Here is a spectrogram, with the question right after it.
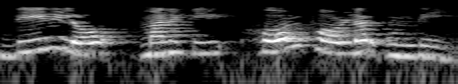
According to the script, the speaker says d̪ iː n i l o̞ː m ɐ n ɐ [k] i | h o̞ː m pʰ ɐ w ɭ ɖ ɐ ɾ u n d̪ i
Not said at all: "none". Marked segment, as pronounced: k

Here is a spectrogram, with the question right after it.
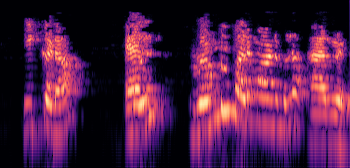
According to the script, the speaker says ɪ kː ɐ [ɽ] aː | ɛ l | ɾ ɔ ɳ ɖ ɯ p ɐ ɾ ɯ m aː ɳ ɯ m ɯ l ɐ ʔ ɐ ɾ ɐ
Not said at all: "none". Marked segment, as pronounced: ɽ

